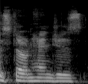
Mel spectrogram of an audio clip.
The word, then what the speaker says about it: Stonehenge: How do you say Stonehenge.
